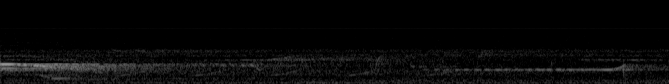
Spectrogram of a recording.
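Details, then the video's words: Gibbons calling in a Borneo rainforest on a misty morning, among other forest creatures: a loud rising whoop at the start, then fainter sliding hoots and upward swoops repeating over a steady buzz of insects. "Gibbon Call"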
